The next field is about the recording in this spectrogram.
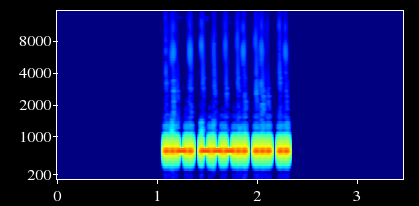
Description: Morse code, heard as a keyed tone, about 40 wpm, 700 Hz. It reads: F8SI
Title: DXCC-100 Call Signs - 4 Characters - Repeated 3x - 40wpm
